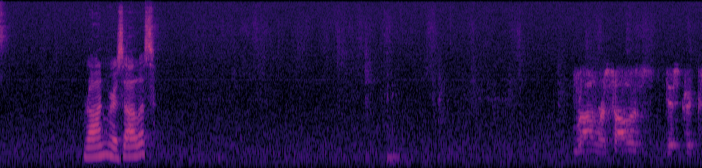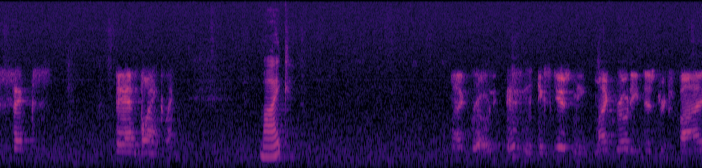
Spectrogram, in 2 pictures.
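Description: An elderly woman speaks calmly into a microphone, in short phrases with pauses.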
